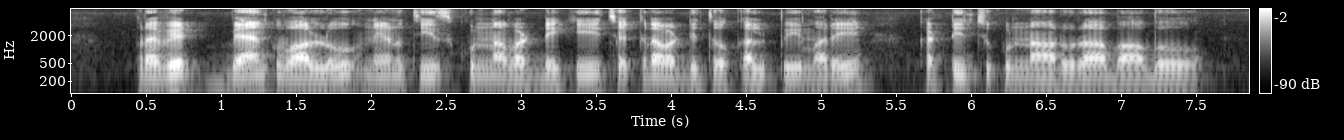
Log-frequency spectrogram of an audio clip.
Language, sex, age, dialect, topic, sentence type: Telugu, male, 18-24, Utterandhra, banking, statement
